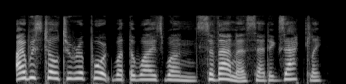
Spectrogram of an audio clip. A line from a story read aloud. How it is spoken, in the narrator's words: she added quickly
